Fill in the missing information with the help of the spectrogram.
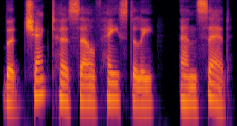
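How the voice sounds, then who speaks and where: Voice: mid-range voice, fairly even intonation, takes it slowly, clean tone, no echo, clean studio sound. A narrator reading a storybook aloud as scripted audiobook narration.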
